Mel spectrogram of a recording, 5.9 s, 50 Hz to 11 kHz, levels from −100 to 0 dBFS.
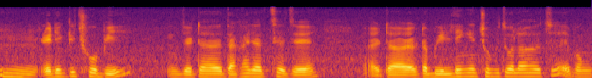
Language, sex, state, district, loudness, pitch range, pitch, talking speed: Bengali, male, West Bengal, Kolkata, -16 LUFS, 120-145 Hz, 125 Hz, 170 wpm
